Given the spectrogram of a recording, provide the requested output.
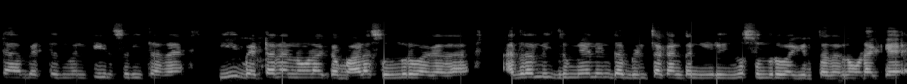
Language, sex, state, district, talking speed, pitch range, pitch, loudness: Kannada, male, Karnataka, Chamarajanagar, 130 wpm, 155-165 Hz, 160 Hz, -31 LUFS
